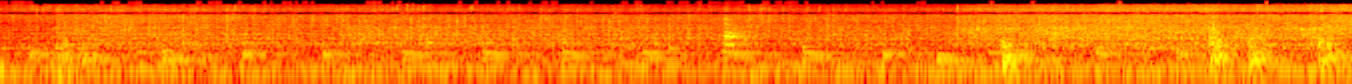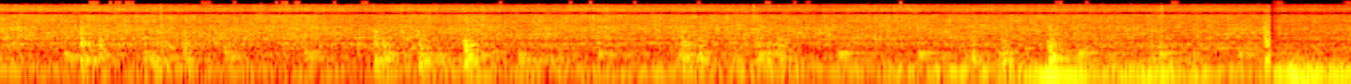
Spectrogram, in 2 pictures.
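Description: Prawns fry in a hot pan, giving off a steady, loud sizzle while a utensil stirs them with scraping strokes and occasional clicks. No one speaks.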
